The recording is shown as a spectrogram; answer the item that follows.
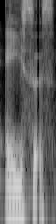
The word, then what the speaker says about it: Asus: 校的 IT 的部门，我就问他说，哎，那个我的笔电坏了，你可以帮我看一下吗？就说，哎，你可以帮我看一下这个 ASUS 吗？然后这是一个女生，大概十来岁吧，大学生的样子，然后她就很认真看着我，然后对着我说。 Asus，然后我就干嘞，这是我们家的牌子，然后你纠正我要怎么念，然后我就哦，Asus 怎么样怎么样，所以我一开始念 ASUS 的时候，他说你不对，你要念 Asus，然后真的心里就是鬼然趴会，就是。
